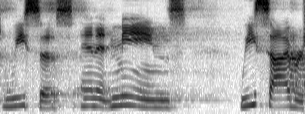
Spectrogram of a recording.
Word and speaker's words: WiCyS: sign out there that says whis so that's how we pronounce it whis and it means we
